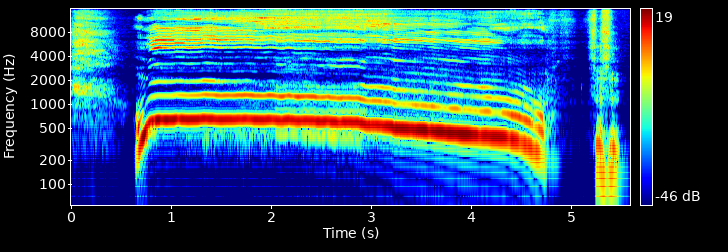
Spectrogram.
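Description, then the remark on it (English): A person imitates a wolf howl: one long, loud, wavering cry that swoops up, holds for about four seconds and slowly sinks, followed by a brief breathy sound. “Actually, I am very good at making wolf howls. Listen.”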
